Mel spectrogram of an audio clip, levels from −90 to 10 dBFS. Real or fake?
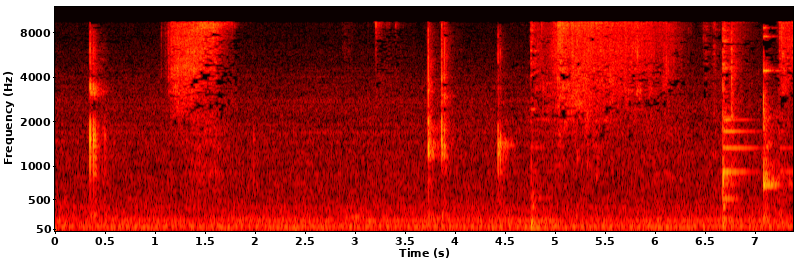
real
